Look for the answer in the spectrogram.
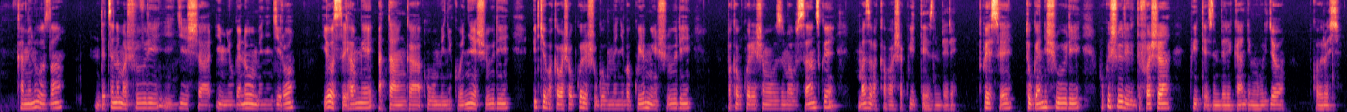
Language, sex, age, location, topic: Kinyarwanda, male, 25-35, Nyagatare, education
